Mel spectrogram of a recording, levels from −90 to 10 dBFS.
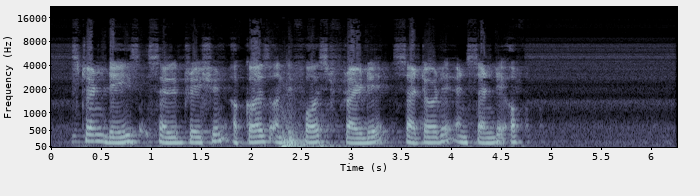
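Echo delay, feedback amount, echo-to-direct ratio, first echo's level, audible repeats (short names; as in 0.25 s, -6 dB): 0.14 s, 38%, -21.5 dB, -22.0 dB, 2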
